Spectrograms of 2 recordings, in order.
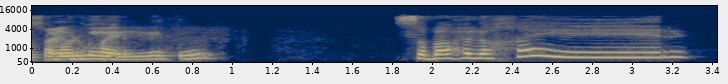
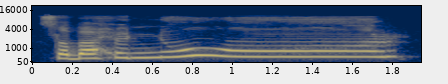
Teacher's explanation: lenggok orang Syria ni, yang hujung-hujung tu dia macam berlagu sikit. Macam ni kalau dia punya Sabahul Khair.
